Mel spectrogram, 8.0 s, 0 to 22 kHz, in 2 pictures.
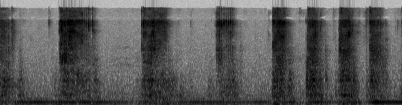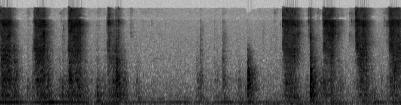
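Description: Hand ratchet with a T40 Torx bit clicking as it backs out the windshield mount bolts: a run of sharp clicks about two or three a second, a pause of about a second and a half, then a quicker run near the end.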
